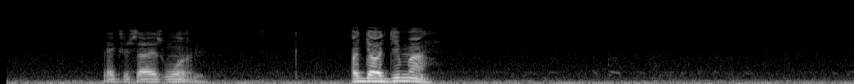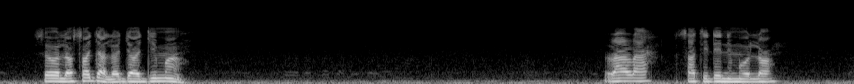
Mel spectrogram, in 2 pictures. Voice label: Yoruba; FSI; Basic

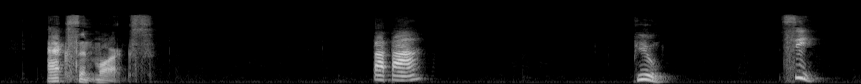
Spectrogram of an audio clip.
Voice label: Accents, Italian; FSI; FAST

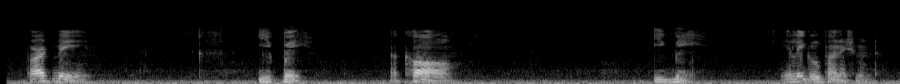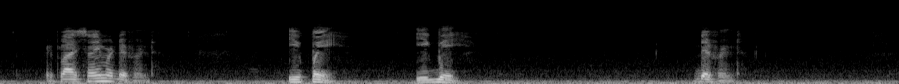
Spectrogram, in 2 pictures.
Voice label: Yoruba; FSI; Basic

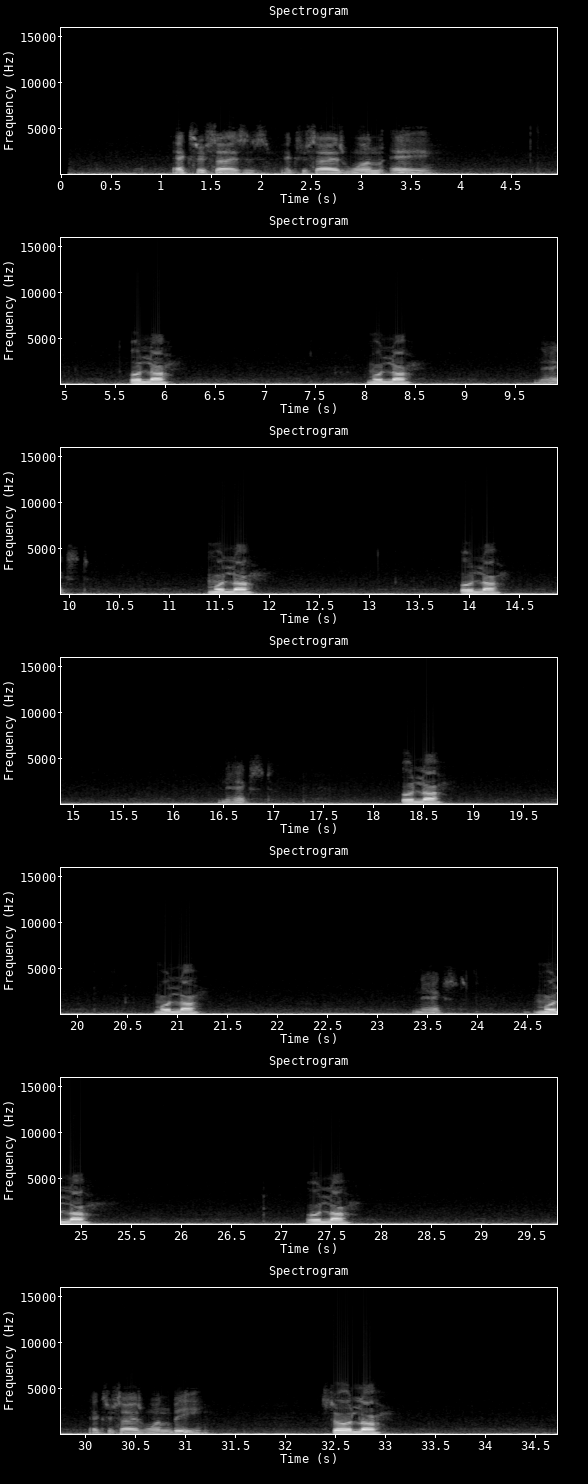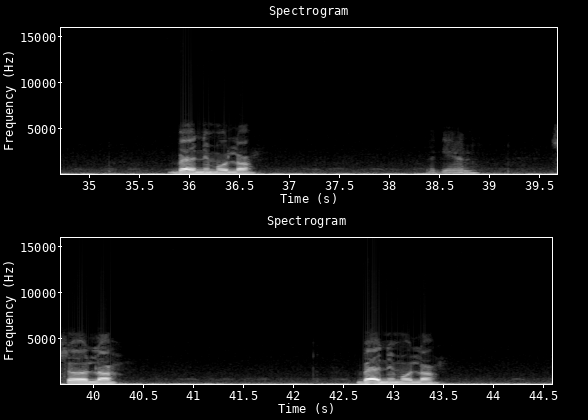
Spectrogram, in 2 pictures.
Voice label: Yoruba; FSI; Basic

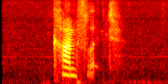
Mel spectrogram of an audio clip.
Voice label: "conflict" noun, En-us

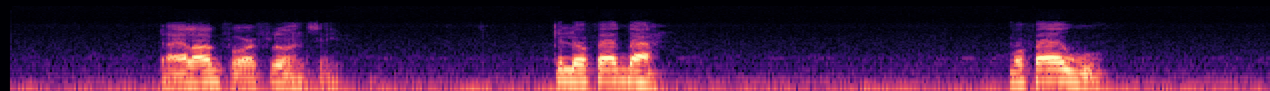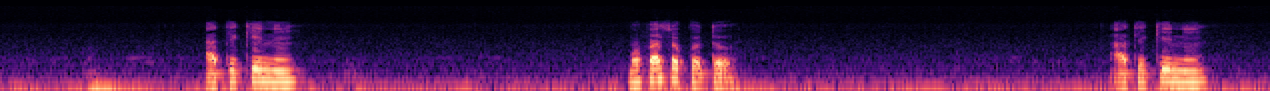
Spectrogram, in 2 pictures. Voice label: Yoruba; FSI; Basic

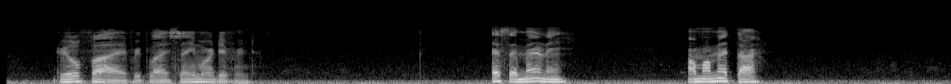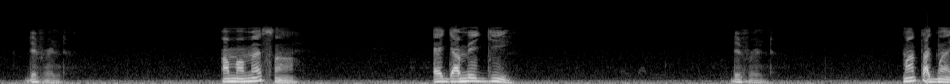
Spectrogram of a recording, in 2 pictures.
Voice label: Yoruba; FSI; Basic

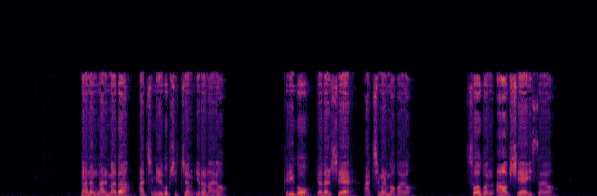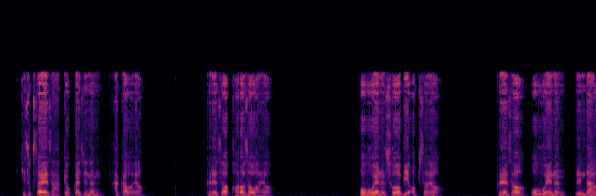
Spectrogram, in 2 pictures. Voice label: Korean Narration; DLI; Lesson 5 - Narration

